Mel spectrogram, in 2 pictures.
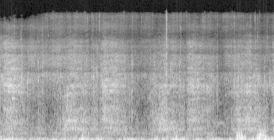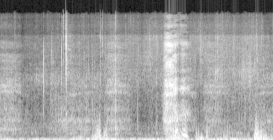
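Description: Mountain bike climbing a steep dirt trail: knobby tyres rolling over dirt, roots and rocks, with knocks and rattles from the bike and its drivetrain. A louder burst comes about nine seconds in.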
